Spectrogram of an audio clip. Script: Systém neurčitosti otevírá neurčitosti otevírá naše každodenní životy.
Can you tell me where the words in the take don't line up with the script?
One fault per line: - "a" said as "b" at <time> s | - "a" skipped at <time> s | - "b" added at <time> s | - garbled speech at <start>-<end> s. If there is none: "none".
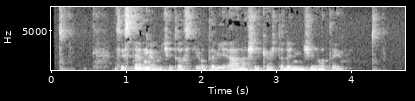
- "neurčitosti otevírá" skipped at 2.5 s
